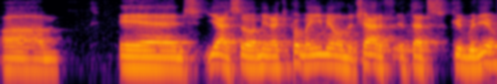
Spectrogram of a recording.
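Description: Spoken in a plain, everyday voice with an American accent, the delivery keeps a fairly even intonation. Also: man, medium pitch for a man, moderate pace. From Massachusetts, Boston area. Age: 50s. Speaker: author and high school English teacher. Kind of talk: interview.

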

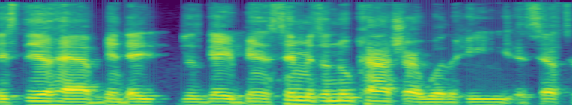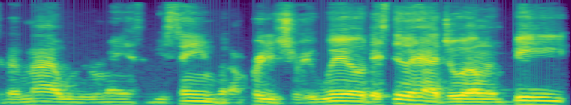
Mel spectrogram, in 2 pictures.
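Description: The speaker goes at a fairly quick pace with hardly any pauses, the intonation monotone and flat. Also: man, fairly low pitch for a man. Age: 20s. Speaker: podcast co-host. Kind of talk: casual chat.

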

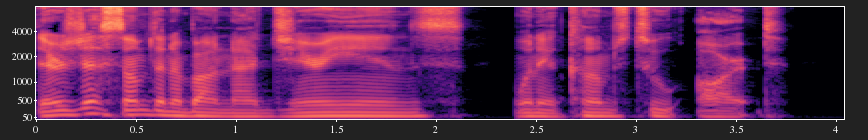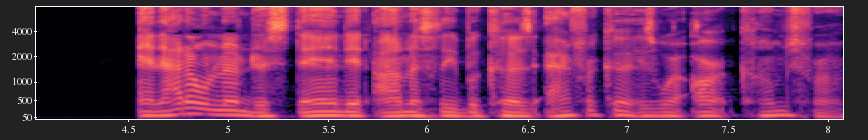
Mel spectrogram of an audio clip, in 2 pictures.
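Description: Talking fairly quickly, a man with an unremarkable speaking voice keeps a fairly low pitch and ordinary pitch variation. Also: very clean recording, silent background. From Nigerian American, grew up in US. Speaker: podcast host. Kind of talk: casual chat.

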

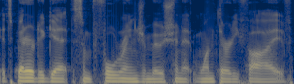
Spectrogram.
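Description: A man speaks at a moderate pace with a fairly low pitch. His tone is dark and mellow, and his intonation stays monotone and flat. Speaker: fitness podcast co-host. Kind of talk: casual chat. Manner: loud; hesitant, many fillers.

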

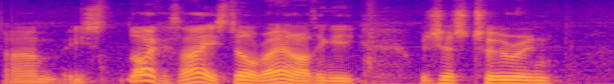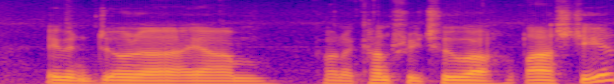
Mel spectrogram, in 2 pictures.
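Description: A man speaks at a fairly quick pace. He has an Australian accent. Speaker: podcast host. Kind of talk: casual chat. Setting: outdoor backyard bar.

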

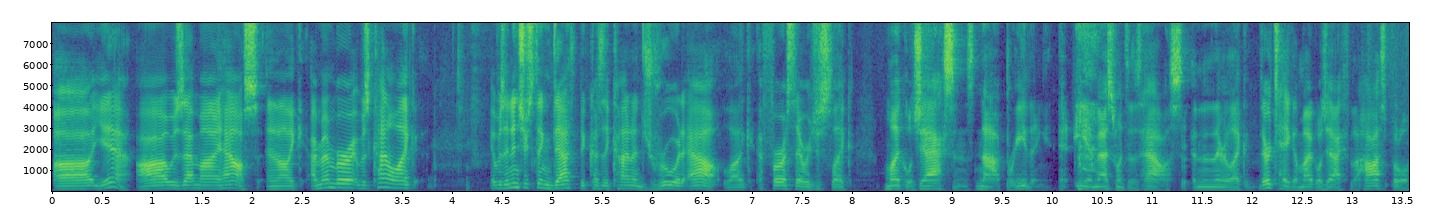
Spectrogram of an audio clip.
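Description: Lively intonation at a fairly quick pace, with a bright, sharp tone. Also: man, fairly high pitch for a man. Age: 20s. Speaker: podcast co-host. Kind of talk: casual chat.

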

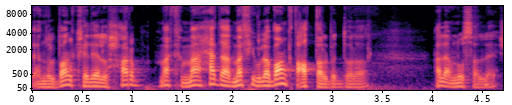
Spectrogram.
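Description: A man is speaking. He keeps a moderate pace. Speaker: economist and political figure. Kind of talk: interview.

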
